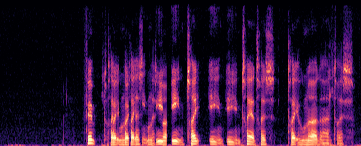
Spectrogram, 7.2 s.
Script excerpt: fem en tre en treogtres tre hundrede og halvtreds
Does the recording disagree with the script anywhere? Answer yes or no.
yes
